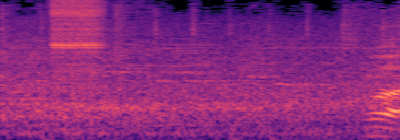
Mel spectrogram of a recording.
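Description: Busy background noise with music behind it, a short sharp hiss about a quarter of a second in, and a man asking "What?" at the very end.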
